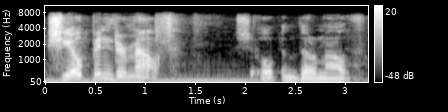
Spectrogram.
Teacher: drop the H, forget about it, and connect it to the D at the end of opened. So we're going to say opened her.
